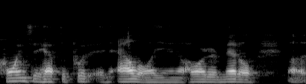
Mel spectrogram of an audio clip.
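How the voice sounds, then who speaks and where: A man's somewhat breathy voice. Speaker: sales presenter. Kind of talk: sales pitch. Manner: halting with many fillers.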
